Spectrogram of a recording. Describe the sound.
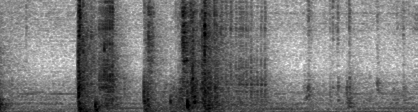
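Back door closing as a man leaves: a sharp thump followed by a few rattling knocks, then a low rumble fading out.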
